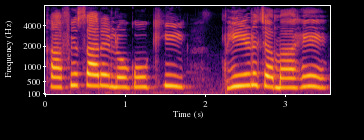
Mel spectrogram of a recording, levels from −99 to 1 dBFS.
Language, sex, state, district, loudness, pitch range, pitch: Hindi, female, Madhya Pradesh, Bhopal, -15 LUFS, 320-365 Hz, 335 Hz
